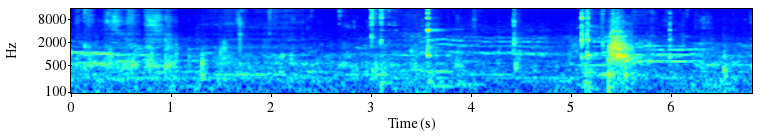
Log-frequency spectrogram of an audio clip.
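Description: Metal fork and spoon clinking and scraping against a ceramic soup bowl as noodles are stirred and broth is scooped, with a few sharp clinks in the middle and a brief louder noise about five seconds in.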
